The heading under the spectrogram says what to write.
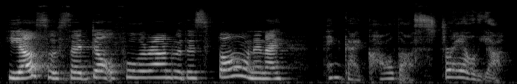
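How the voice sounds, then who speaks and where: Bright, slow-paced woman reading a storybook aloud. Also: high-pitched. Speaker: storybook reader. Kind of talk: expressive children's picture book read-aloud. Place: living room at home, indoors.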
